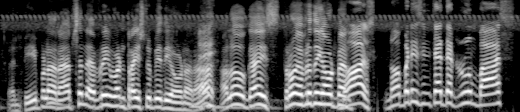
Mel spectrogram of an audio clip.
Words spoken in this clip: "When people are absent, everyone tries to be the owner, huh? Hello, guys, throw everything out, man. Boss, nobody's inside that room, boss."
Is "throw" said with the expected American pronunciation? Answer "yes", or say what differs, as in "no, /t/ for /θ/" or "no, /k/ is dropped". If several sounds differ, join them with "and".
no, /t/ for /θ/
